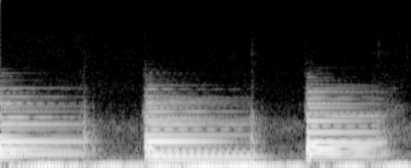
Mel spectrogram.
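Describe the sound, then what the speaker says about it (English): Piano sounds three sustained chords of a common pop progression, each struck cleanly and left to ring with a short gap between, close and moderately quiet. "So a chord progression might sound like this."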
